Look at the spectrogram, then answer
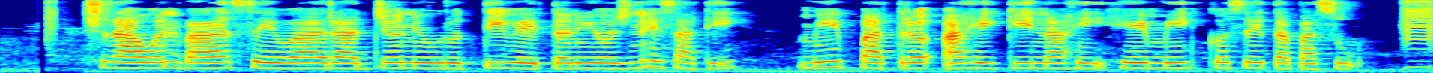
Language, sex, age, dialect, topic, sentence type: Marathi, female, 25-30, Standard Marathi, banking, question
